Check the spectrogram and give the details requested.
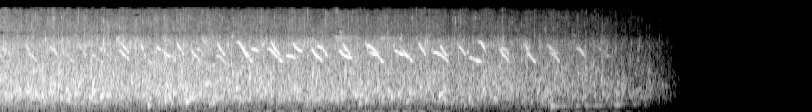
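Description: Birds chirping in a rapid run of short calls over a steady background hiss, all fading out about five seconds in.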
